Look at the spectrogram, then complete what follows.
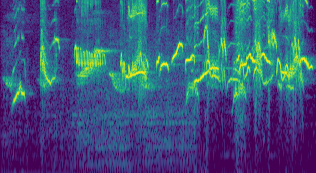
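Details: Orange-headed thrush in full 'ngeplong' song, used to stimulate other birds to sing. Rapid, varied whistled phrases run almost without pause, with slurred notes sweeping up and down and faint squeaky chatter in between.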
